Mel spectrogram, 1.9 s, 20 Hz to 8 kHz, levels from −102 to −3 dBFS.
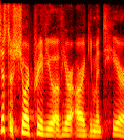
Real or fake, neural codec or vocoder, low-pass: fake; codec, 16 kHz, 2 kbps, X-Codec, HuBERT features, trained on LibriSpeech; 7.2 kHz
